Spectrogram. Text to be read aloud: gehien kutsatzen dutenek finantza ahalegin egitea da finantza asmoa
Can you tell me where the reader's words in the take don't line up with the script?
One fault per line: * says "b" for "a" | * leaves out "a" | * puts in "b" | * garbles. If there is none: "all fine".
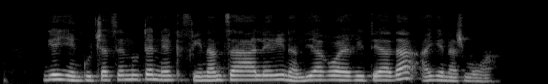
* puts in "handiagoa"
* says "haien" for "finantza"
